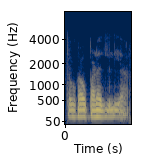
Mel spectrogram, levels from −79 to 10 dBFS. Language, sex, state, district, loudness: Maithili, male, Bihar, Madhepura, -16 LUFS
